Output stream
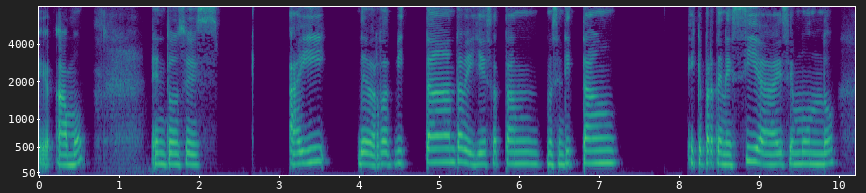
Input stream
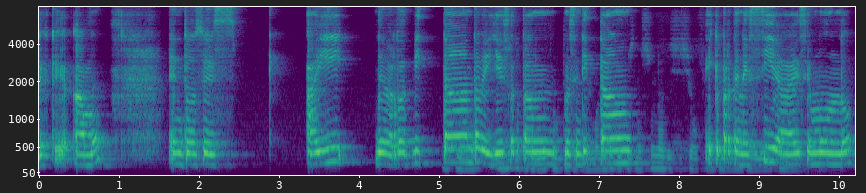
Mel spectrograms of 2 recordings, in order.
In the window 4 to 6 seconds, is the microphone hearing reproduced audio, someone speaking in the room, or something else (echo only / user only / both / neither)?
both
